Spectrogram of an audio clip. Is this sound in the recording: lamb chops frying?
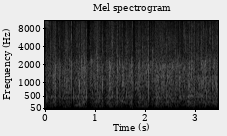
no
